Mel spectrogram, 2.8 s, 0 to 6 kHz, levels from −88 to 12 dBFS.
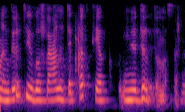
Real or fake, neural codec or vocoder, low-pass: fake; codec, 32 kHz, 1.9 kbps, SNAC; 5.4 kHz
